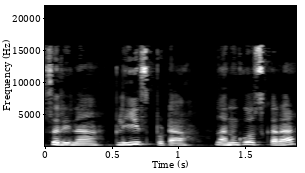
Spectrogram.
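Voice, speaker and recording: A woman playing a soft, coaxing mother. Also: high-pitched, steady tone, fast, a little hiss or hum, close to an everyday voice. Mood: reassuring. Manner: soothing, coaxing, lecturing softly. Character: gentle coaxing mother, patient and soothing. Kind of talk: family skit acting.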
